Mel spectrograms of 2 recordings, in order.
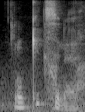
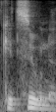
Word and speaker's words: kitsune: many many stories about kitsune that's a name i recognize from uh shadowrun i was just pronouncing it kitsuna though but consider i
